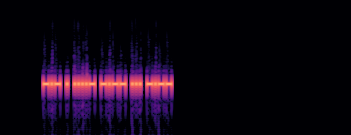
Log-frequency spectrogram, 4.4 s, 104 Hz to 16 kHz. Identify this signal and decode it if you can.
Morse code, heard as a keyed tone, about 46 wpm, 700 Hz. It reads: KE4YSY
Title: USA Call Signs - 6 Characters - Repeated 2x - 50wpm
